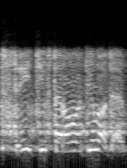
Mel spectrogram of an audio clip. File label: fly, dialogs russian; War Thunder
